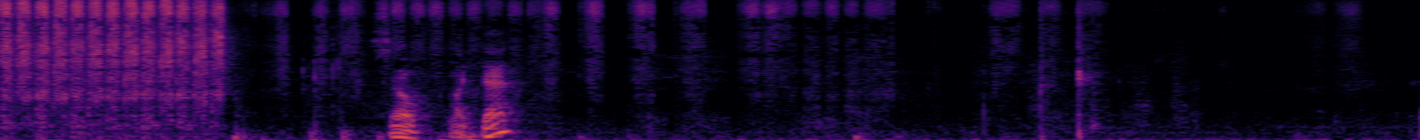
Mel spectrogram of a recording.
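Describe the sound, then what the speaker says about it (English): Sanding a wood surface after a filler-stick repair: steady, rapid rubbing strokes at first, then scattered short scrapes and rubs, with a brief spoken remark partway through. "What I'm doing is I'm sanding"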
